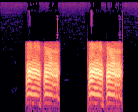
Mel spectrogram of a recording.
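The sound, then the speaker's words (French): A crow gives weak caws four times in two quick pairs, each call short, harsh and nasal, with a brief pause between the pairs. The calls are fairly clear, with no other sounds around them. “Après avoir ainsi réfléchi, il poussa de faibles cris à plusieurs reprises.”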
